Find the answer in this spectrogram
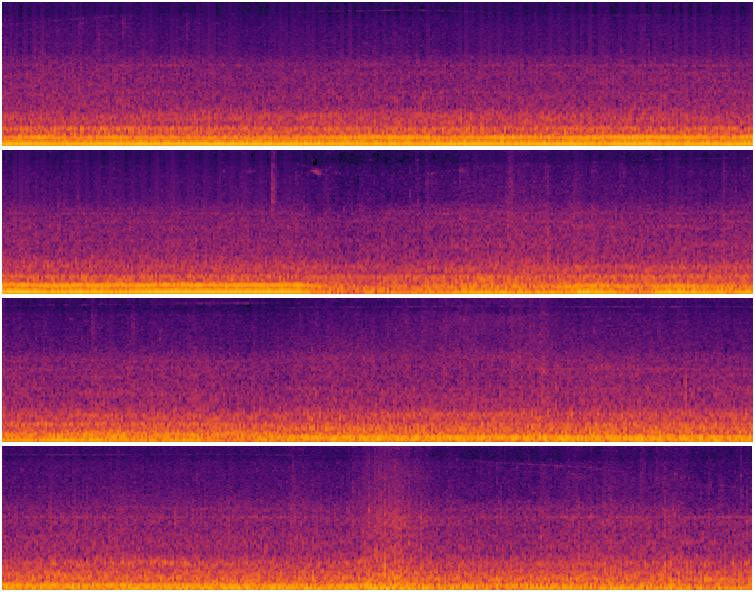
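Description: Scania truck's diesel engine droning steadily, heard from inside the cab while driving. About ten seconds in the drone drops and quietens, then after a few seconds settles into a different steady note.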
